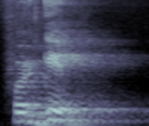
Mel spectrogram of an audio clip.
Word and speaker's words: forgive: अंग्रेजी में है, FORGET, FORGIVE। हम कैसे बोलते हैं? forget, forgive, इनका प्रोनाउंसिएशन गलत है। कैसे बोला जाना चाहिए? forget it। मैं आर भी नहीं बोल रहा, ओ को ओ बोल रहा हूं।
